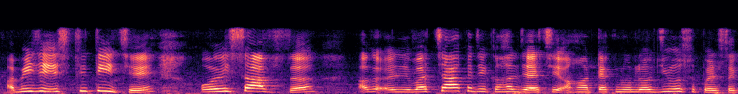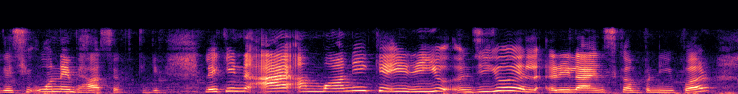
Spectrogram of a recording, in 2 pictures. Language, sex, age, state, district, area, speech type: Maithili, female, 18-30, Bihar, Saharsa, rural, spontaneous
